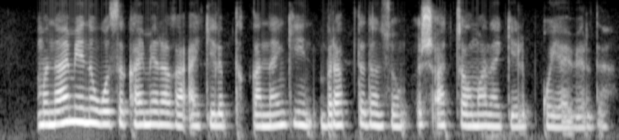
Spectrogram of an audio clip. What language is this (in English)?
Kazakh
